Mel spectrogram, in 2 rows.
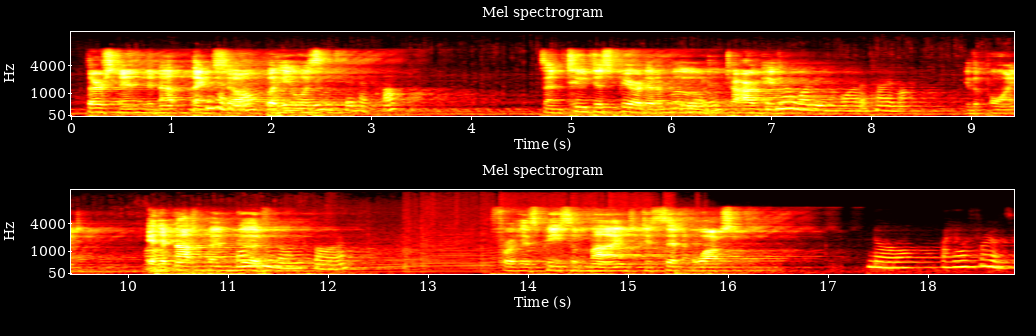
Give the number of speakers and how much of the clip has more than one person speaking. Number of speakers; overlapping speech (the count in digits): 2, about 20%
